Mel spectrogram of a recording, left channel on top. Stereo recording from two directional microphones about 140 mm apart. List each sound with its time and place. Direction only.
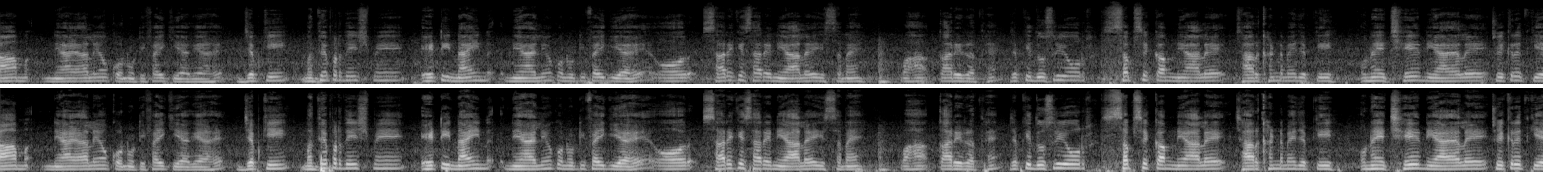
0.0 s speech: 45° right (ahead or behind)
